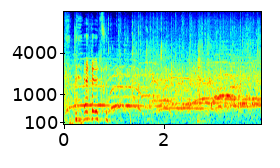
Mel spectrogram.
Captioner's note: cheering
